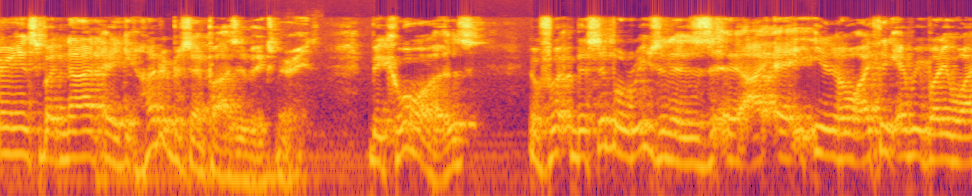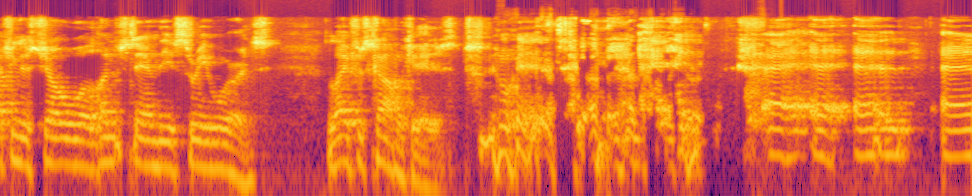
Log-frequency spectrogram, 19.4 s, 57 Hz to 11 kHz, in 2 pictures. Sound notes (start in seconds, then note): 14.4 laughing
